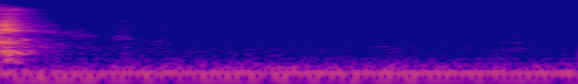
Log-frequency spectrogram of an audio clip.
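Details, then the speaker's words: Streamer sneezing during a live stream, which she thinks may be from dust from her tea: a single sharp, hissing burst, then quiet room noise; one sneeze. "I usually mute when I sneeze. So, if you ever wondered what it sounds like when I sneeze, that's I usually mute."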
